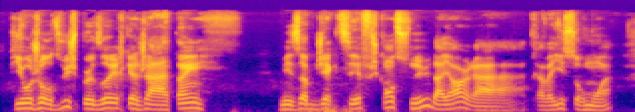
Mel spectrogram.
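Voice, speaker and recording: Fairly slow speech in a Quebec accent with ordinary pitch variation, on a very clean recording with a silent background and a dry, close sound with no echo. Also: man, medium pitch for a man. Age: 30s. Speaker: personal trainer. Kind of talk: personal testimony. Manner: calm.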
